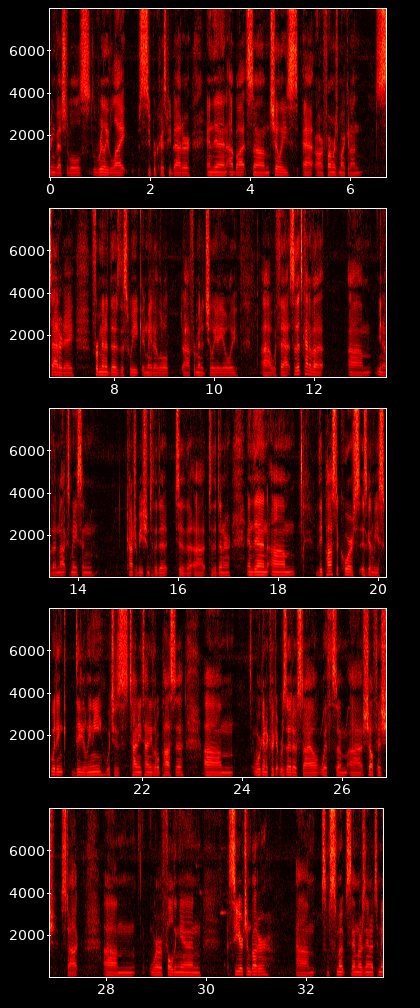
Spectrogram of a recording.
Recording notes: HRN On Tour was recording live at the James Beard House for a special evening presented by Springer Mountain Farms. HRN On Tour was recording live at the James Beard House for a special evening presented by Springer Mountain Farms, highlighting the culinary talent of Knoxville, Tennessee.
